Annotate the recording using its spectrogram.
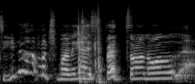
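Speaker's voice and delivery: mock indignant anger. Retelling a complaint about money spent on flowers: imitating someone getting mad. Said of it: "he's getting mad at me for laughing".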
